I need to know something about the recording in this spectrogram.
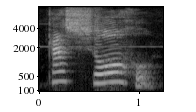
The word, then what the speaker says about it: Cachorro: Cachorro. Cachorro. The CH sequence must be pronounced as one sound.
